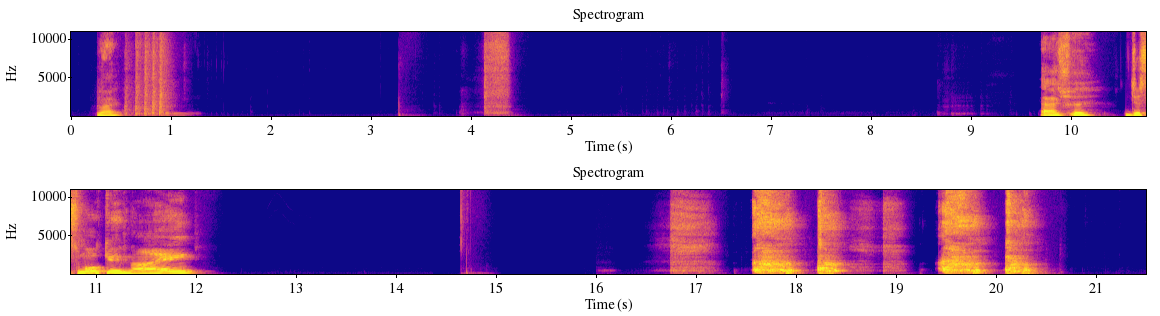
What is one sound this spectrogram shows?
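A man speaks with animation into a close microphone, in short bursts with long pauses.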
